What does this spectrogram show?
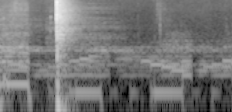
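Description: One sharp, loud hand clap, made to synchronize a recording, cuts through a low, steady humming tone, then fades quickly, leaving only the hum.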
